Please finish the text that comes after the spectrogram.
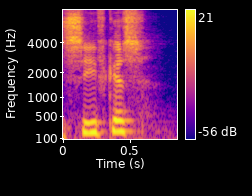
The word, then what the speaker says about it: Siefkas: traumas I should have really gotten the pronunciation of your name first I know it's is it safe kiss correct I got it look so were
